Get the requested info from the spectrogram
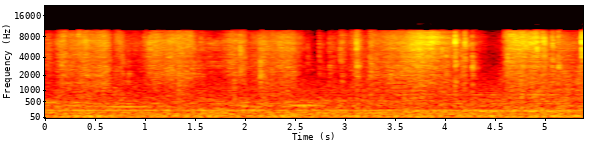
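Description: Irregular rustling and crinkling of paper wrapping and a paper napkin as hands pick through a pile of fried chicken, with small crackles here and there.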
